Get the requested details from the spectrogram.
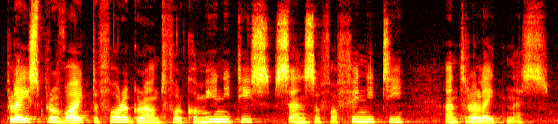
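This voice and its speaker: A woman from Poland with a Polish accent, an anthropologist speaking softly and carefully as she reads a prepared talk. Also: mid-range voice, steady tone, moderate pace. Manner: soft-spoken, careful reading.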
